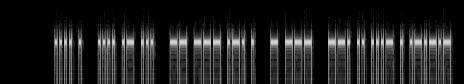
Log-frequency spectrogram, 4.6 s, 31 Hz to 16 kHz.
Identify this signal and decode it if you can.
Morse code, heard as a keyed tone, about 50 wpm, 700 Hz. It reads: HE HAS MORE TO GIVE.
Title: Sentences from Top 200 Words 50wpm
